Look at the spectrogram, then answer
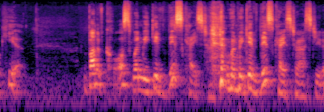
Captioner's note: soft laughing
